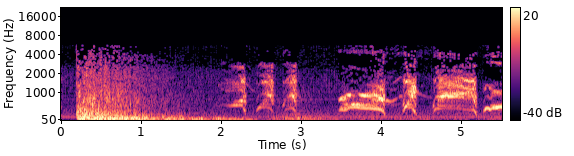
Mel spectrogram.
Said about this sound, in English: Stand by the fog machine! Two explosions! Action!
